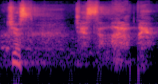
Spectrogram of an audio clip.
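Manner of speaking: hushed, breathy whisper of a confession; whispered aside. Pretend. Preacher admitting he's overdramatic, in a whisper. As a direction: whisper it like a sheepish secret. Self-mocking aside to congregation.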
